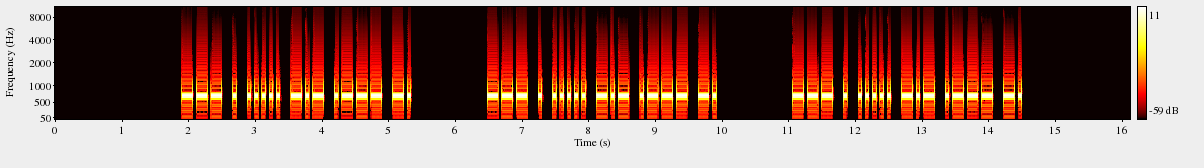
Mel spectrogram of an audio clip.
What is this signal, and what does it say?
Morse code, heard as a keyed tone, about 21 wpm, 700 Hz. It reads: OE5KJN OE5KJN OE5KJN
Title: DXCC-100 Call Signs - 6 Characters - Repeated 3x - 22wpm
